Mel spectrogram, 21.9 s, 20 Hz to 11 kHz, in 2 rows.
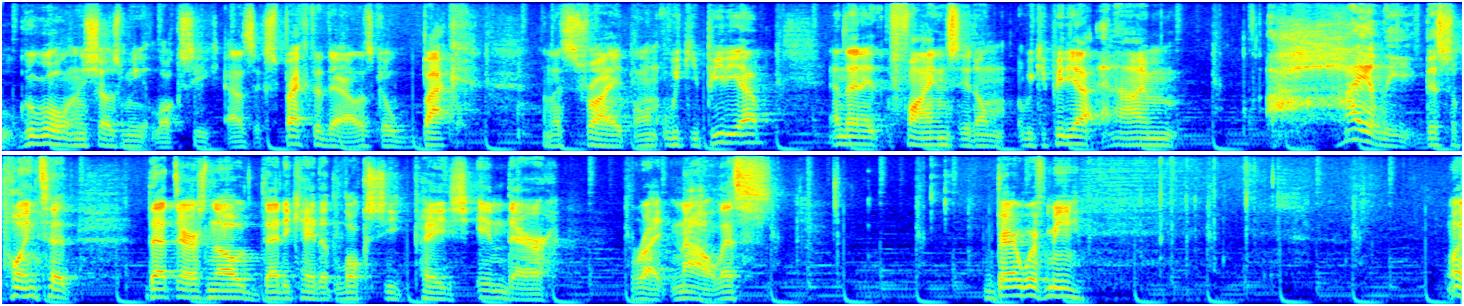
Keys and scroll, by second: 4.0-4.9 typing, 18.7-20.3 typing.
